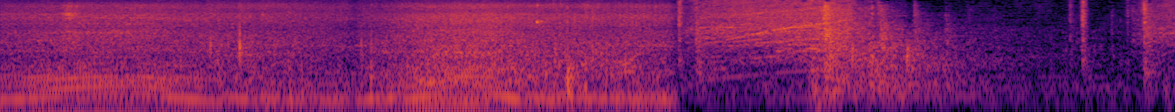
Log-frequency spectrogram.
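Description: A car engine revving twice, its pitch rising and falling each time, as the car is manoeuvred to turn around on a snowy track. About three and a half seconds in, it cuts to a quieter sound with a faint rising whine.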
